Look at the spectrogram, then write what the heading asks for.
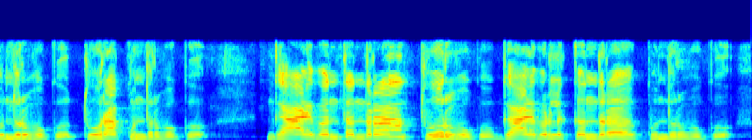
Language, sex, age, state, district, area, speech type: Kannada, female, 30-45, Karnataka, Gadag, rural, spontaneous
